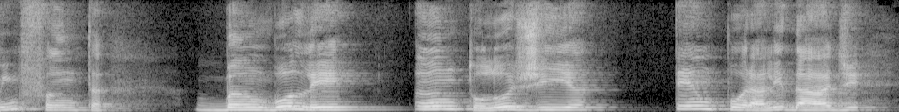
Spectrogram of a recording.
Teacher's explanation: o m e o n contribuíram para indicar que a vogal pronunciada é nasal e não oral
